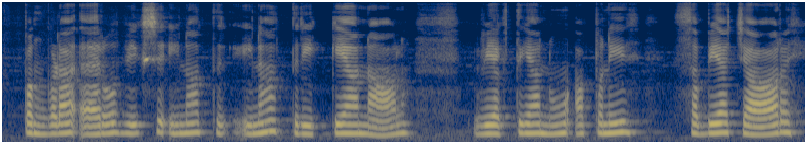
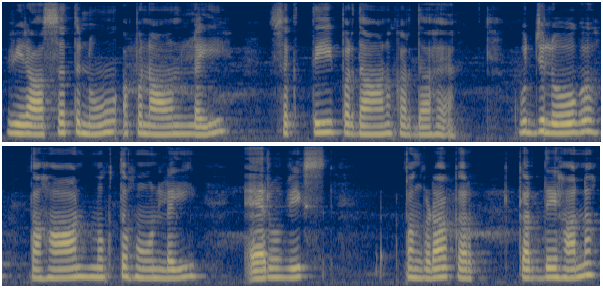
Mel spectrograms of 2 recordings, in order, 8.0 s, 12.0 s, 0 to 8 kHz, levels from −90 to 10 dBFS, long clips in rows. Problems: none marked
